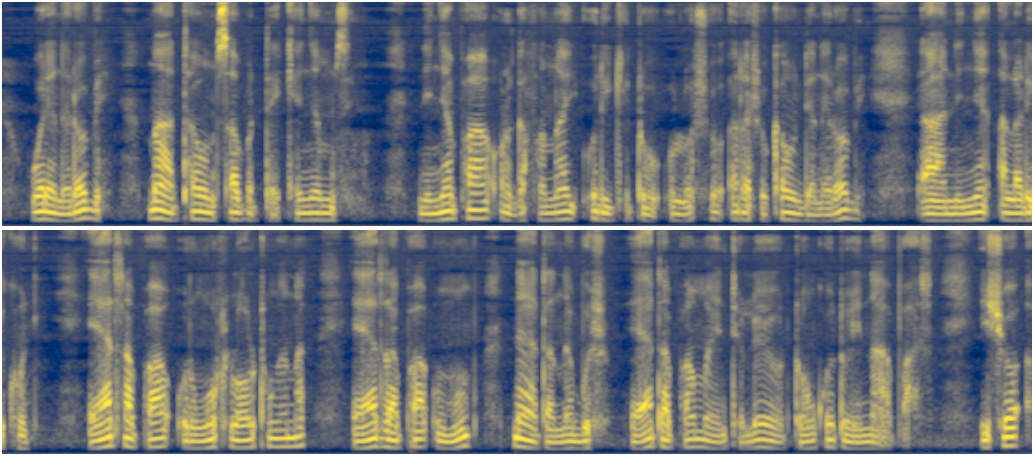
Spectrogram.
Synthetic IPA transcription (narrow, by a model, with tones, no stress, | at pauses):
wa˦ɾia˨na˨ɾo˦bina˦˨tʰa˦unsa˦patʰɛ˨kʰɛ˦ɲa˦m̩˦simani˨ɲa˦pʰa˦ɔ̰˨ɾɡa˨fa˨na˦jo˦ɾiki˨to̰ː˨lo˨ʃo˦ʔa˦ɾa˨ʃo˨kʰa˦undja˨na˨ɾo˦bia˨ni˨ɲa˦a˨la˦ɾikʰo˨ni̥˨ | ɛ˨a˦ta˨pʰa˦o˨ɾŋu˦ɾlɔ˦ltʰu˦ŋa˦na˦k̚ɛ˨a˦ta˨pʰa˦ʔo˨mu˦mnɛ˦a˨ta˨na˦be˦ʃo̥ | ɛ˨a˦ta˨pʰa˦ma˨ɛ˨ntʰɛ˨lɔ˦jɔ˨tʰo˨˦ŋkwe˦to˨i˦na̰˨pʰa̰ʃḁi˨ʃɔ˦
